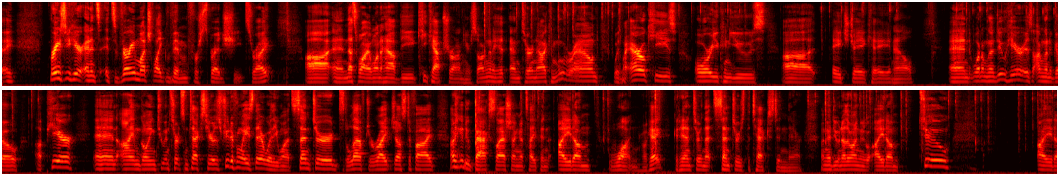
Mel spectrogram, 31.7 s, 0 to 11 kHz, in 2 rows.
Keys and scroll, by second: 7.2 Return, 7.7 Down, 7.9 Up, 8.2 Right, 8.3 Down, 8.4 Left, 8.5 Up, 8.6 Right, 8.9 Down, 9.0 Left, 9.2 Up, 9.9-15.1 typing, 15.3 Left, 15.5 Left, 15.6 Left, 15.8 Up, 22.9-25.3 typing, 25.6 Return, 27.9 Down, 27.9-31.6 typing, 30.0 Down.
